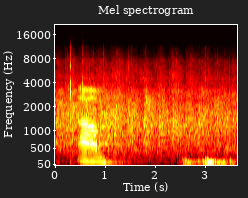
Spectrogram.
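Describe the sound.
Steady crowd applause in a church audience, thanking a man who does much work around the church facility, a dense crackling clatter that holds at an even level throughout, with a brief vocal call rising over it early and a low voice murmuring near the end.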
